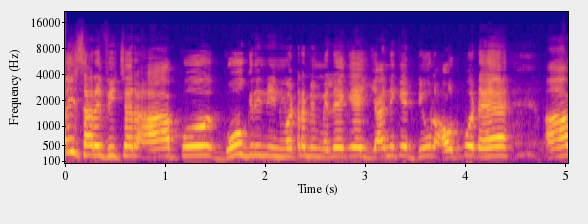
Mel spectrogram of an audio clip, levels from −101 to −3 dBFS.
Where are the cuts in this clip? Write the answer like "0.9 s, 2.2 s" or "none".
none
